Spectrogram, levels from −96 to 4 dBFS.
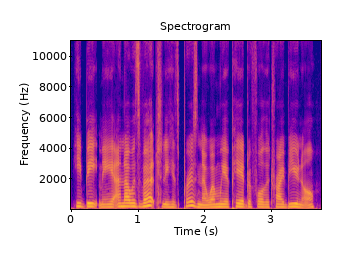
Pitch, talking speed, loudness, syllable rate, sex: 180 Hz, 240 wpm, -17 LUFS, 6.9 syllables/s, female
